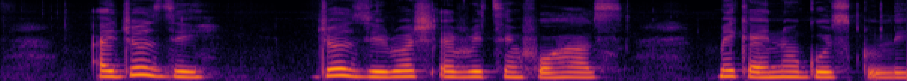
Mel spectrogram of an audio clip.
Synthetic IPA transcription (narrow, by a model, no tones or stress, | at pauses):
ʔaɪd͡ʒɔsde | d͡ʒɔsdeɹɔʃɛvɹitʰɪ̃ŋfɔɦas | mekaɪnoɡoskṵli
